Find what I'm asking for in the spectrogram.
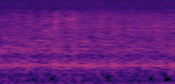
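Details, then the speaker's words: VW Passat DSG at idle: a steady low idle with a coarse rattle underneath that was absent on the test drive. Owner suspects the dual mass flywheel failed suddenly; not confirmed. "the weird thing is do the dual mass fireballs can they give up like instantaneously like that because it definitely wasn't making this noise when i test drove it"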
